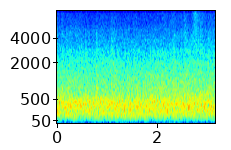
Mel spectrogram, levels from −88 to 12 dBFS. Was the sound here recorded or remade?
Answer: recorded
